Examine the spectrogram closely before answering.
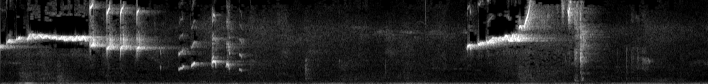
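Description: Baby macaque giving high-pitched squealing calls in two bouts: a string of squeals in the first two seconds or so, then one rising-and-falling squeal about five seconds in.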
